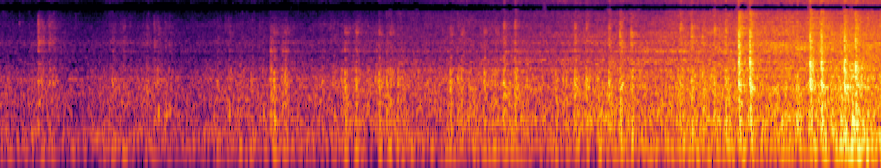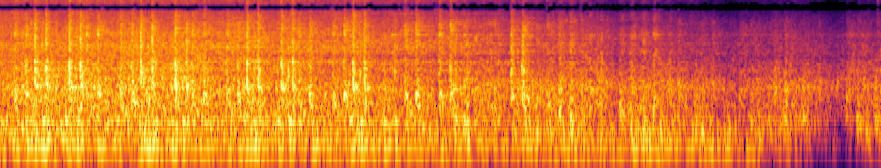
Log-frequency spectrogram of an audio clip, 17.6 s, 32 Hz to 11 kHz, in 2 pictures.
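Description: JR Shikoku 8000 series limited express electric train passing at speed: a rumble that builds over several seconds, is loudest for about five seconds with wheel clacks over the rail joints, then eases off and drops away near the end.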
